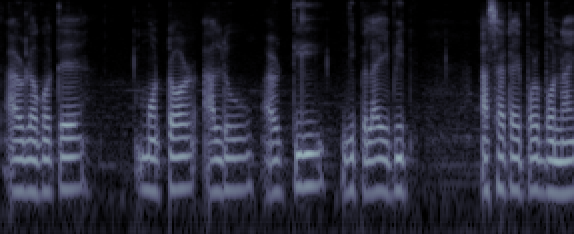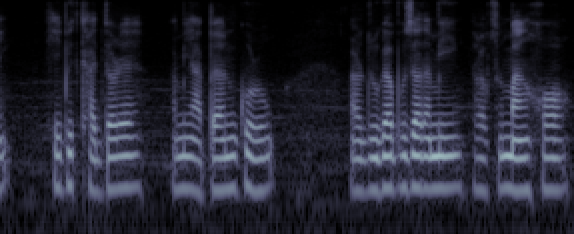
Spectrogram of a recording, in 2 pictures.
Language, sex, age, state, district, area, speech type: Assamese, female, 60+, Assam, Biswanath, rural, spontaneous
